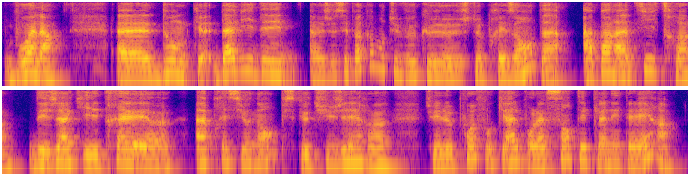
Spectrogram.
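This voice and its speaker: A woman moderating an online session on a video call, speaking hesitantly with frequent pauses. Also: fairly low pitch. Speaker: webinar moderator.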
